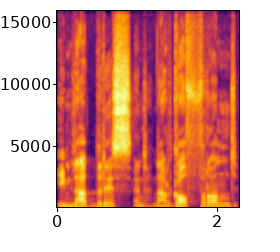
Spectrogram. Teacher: and so according to the pronunciation rules which we've been told, they should both be stressed on that second to last syllable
